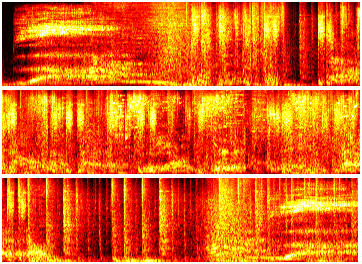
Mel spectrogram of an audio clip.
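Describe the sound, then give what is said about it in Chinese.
Dragon and tiger fighting sound effects: loud, continuous growls, roars and grunts mixed with crashing impacts, with brief lulls before the brawl surges again. “乖乖，是不是吵得太厉害了？这就是所谓的龙虎斗。”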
